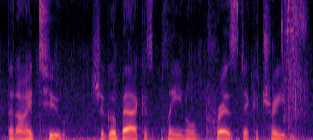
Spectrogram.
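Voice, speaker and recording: A man's voice: on the low side, fairly even intonation, moderate pace, background noise, voice pushed down, natural voice. A man voicing an earnest, anguished young soldier in a role-playing game, speaking formally and with passion. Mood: resolute. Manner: formal, impassioned.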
